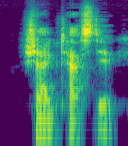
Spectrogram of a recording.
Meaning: brilliant, with implications of sexual intercourse
- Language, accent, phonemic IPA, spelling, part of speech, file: English, Australia, /ʃæɡˈtæstɪk/, shagtastic, adjective, En-au-shagtastic.ogg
